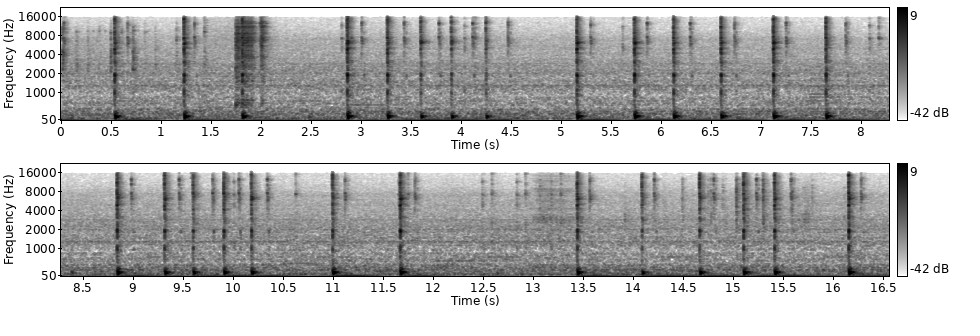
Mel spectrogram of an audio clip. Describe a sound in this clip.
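Electronic game music plays with a punchy, irregular thumping beat.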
